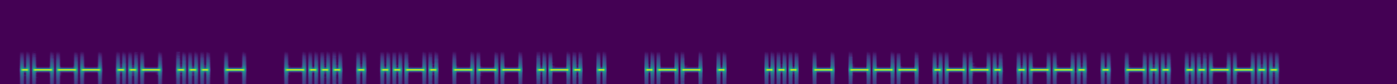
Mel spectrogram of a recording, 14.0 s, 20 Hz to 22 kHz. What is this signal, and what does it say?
Morse code, heard as a keyed tone, about 20 wpm, 700 Hz. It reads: JUST BEFORE WE STOPPED?
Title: A Sound Of Thunder 20wpm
